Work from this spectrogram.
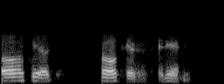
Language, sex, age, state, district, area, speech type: Malayalam, female, 45-60, Kerala, Pathanamthitta, rural, conversation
